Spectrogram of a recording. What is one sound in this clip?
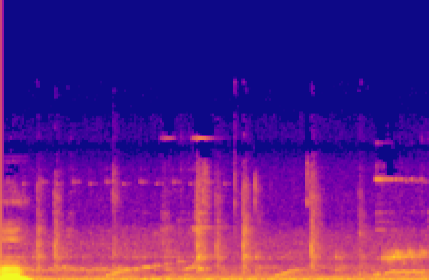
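Short rising chirps from a video game sound as a character jumps.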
